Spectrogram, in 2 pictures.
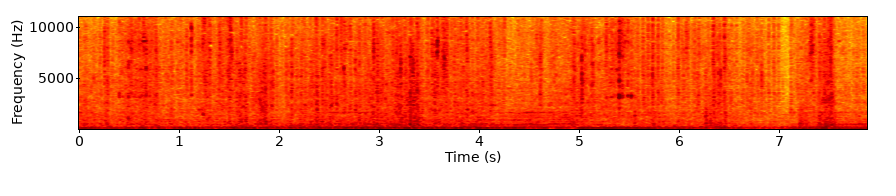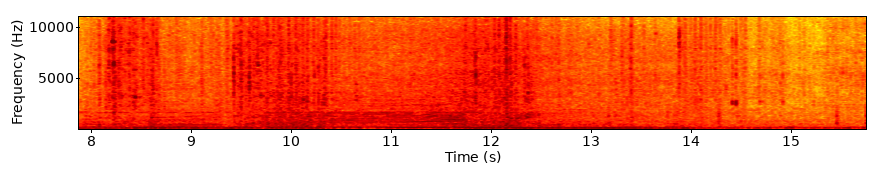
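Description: Car engine, heard from inside the cabin, working hard through an autocross course. Its pitch rises and falls repeatedly as the car accelerates and slows between cones, then the engine eases off near the end.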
